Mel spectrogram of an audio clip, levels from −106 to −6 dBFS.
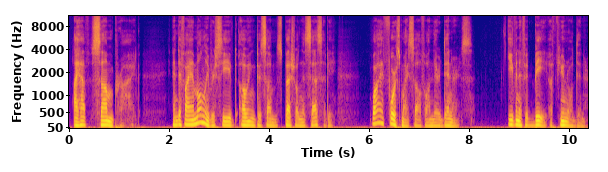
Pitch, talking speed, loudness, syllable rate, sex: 110 Hz, 160 wpm, -18 LUFS, 5.5 syllables/s, male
